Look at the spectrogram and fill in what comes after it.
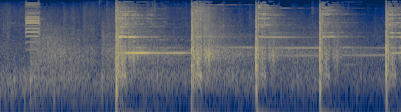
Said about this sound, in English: When hit with hand-loaded ammunition fired out of period or replica weapons, some of the tin targets ring out in a way that's almost musical.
